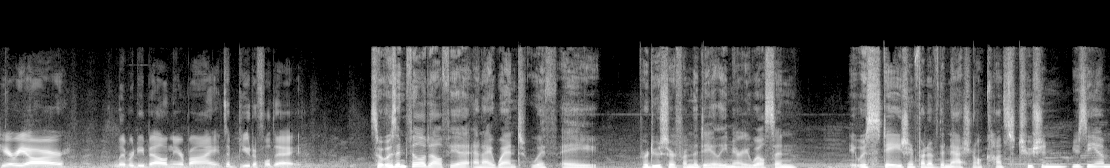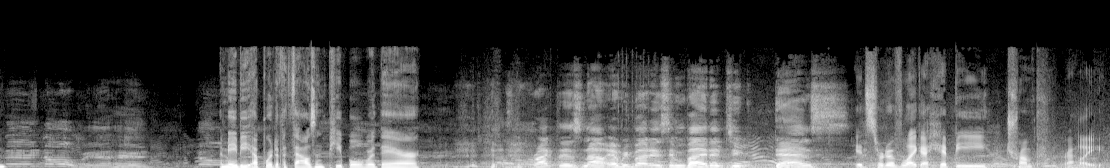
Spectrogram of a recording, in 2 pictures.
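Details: Adult speaker (reporter/narrator); normal voice.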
